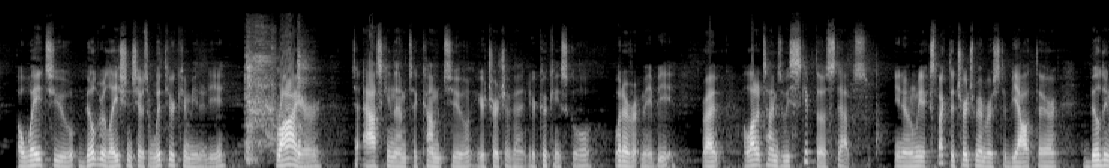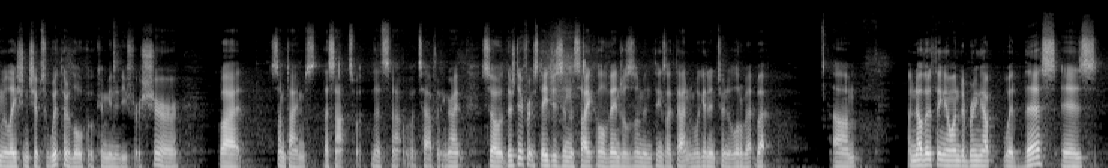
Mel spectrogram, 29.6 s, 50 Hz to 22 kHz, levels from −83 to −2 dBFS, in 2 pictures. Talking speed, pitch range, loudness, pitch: 200 wpm, 100-120 Hz, -20 LUFS, 105 Hz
